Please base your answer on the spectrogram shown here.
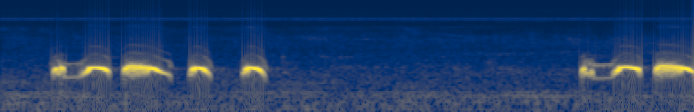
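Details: Spotted dove call used to lure other birds: a mellow cooing phrase of several hooting notes, the first pair linked, then two short coos, a long pause, and the phrase starting again; quiet background.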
